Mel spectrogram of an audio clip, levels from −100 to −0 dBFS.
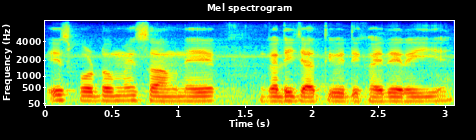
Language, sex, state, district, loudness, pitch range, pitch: Hindi, male, Uttar Pradesh, Shamli, -16 LUFS, 110-125 Hz, 120 Hz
